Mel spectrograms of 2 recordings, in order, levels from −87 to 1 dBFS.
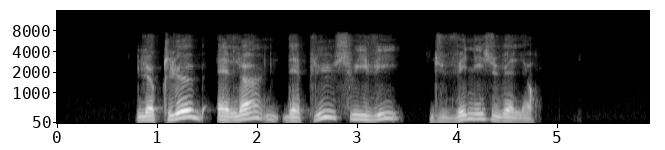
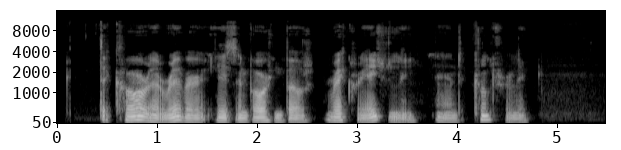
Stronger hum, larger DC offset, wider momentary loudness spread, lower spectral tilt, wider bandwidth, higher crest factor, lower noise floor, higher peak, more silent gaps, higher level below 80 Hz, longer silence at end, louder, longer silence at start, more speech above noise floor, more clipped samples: neither; neither; first, 19 LU vs 13 LU; about the same, -7.5 dB/octave vs -7 dB/octave; second, 7.4 kHz vs 11.5 kHz; about the same, 18 dB vs 22 dB; first, -78 dBFS vs -65 dBFS; first, 0 dBFS vs -6 dBFS; neither; about the same, -52 dBFS vs -50 dBFS; first, 1.15 s vs 0.8 s; first, -17 LUFS vs -28 LUFS; first, 0.8 s vs 0.45 s; first, 61 dB vs 38 dB; neither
